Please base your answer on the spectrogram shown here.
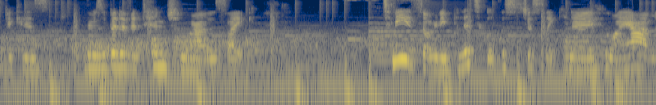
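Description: Young woman from norway, talking softly into her phone, music playing under her. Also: medium pitch. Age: 20s. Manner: soft-spoken, thoughtful, many fillers like "like" and "you know". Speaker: artist. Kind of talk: reflective personal testimony to camera. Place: bright sunlit room, seated. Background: background music.

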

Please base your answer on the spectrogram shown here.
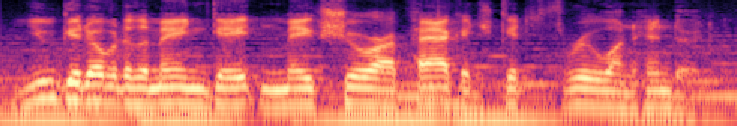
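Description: An actor playing a brusque, ruthless government agent in a video game cutscene, giving clipped orders. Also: male voice, mid-range voice, fairly quick, over music, lightly acted. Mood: curt authority. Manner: clipped, commanding.

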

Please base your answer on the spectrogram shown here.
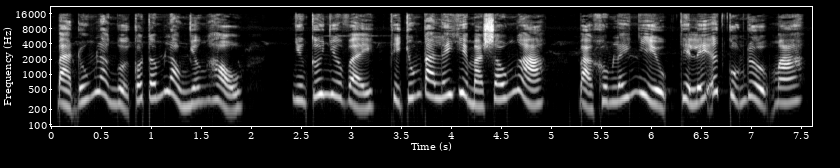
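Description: High-pitched grumbling young granddaughter. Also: female voice, lively intonation, fairly quick, no echo. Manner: complaining, questioning. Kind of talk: animated folktale dubbing.

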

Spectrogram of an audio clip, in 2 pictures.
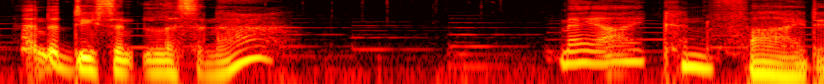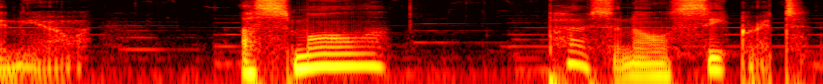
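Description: A man playing a frightening, formal young noble retainer, dry and secretive, with pompous, precise archaic diction, in an ASMR roleplay. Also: on the low side. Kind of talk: ASMR roleplay, scripted character acting.

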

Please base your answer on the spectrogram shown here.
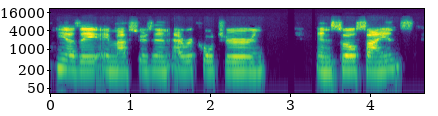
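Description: A woman in her thirties, a farmer and technical assistant from Florida, giving a steady, plain-spoken presentation over a laptop video call. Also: medium pitch, measured pace, dry recording. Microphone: laptop webcam on a video call.

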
